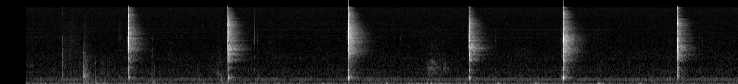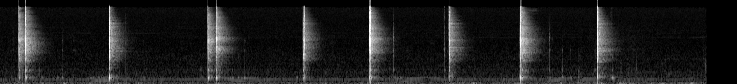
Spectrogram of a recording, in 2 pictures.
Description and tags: A recording of an electric stove knobs turning.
